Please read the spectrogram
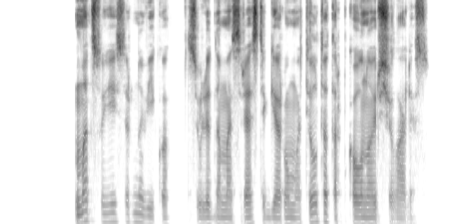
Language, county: Lithuanian, Vilnius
